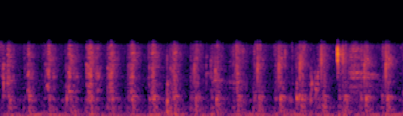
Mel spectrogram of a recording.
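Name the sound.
dog scratching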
